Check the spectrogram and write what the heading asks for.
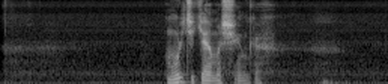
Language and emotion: Russian, neutral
